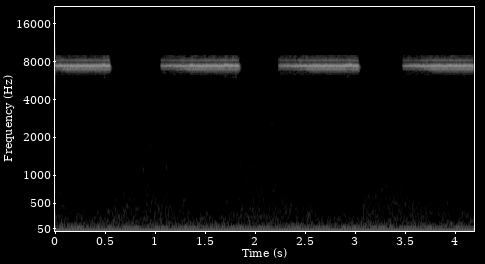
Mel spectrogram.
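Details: A pale bell cricket sings in a 2020 National Institute of Biological Resources recording from Korea. Its even, piercingly high ringing notes last close to a second each and come four times, separated by brief gaps, over a soft low hum.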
